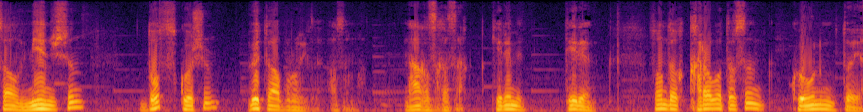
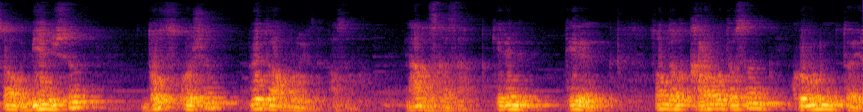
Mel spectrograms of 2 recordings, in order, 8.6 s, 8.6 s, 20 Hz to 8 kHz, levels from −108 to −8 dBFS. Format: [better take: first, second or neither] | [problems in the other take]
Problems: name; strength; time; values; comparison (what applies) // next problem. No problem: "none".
first | room echo; dies away in 0.8 s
